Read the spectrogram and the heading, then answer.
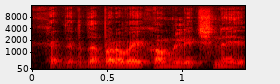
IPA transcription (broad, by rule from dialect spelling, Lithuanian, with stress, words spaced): kɐt ɪr dɐˈbɐr ʋɐɪˈkoːm lʲiːt͡ʃˈnɐɪ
